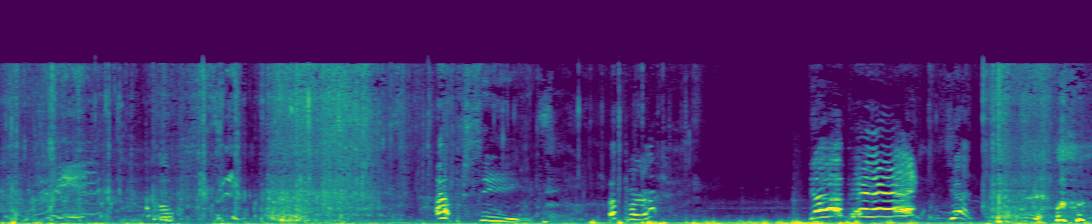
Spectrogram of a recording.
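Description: Lake water splashing with a child's voice over it, and a long, wavering high-pitched yell near the end as a girl jumps into the water.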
